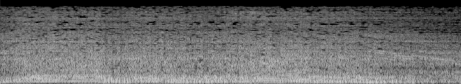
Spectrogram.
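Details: Honda Vario 150 scooter engine revving with a rough, grainy hiss like a cobra over the exhaust note; the owner also reported the oil running low within two weeks.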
